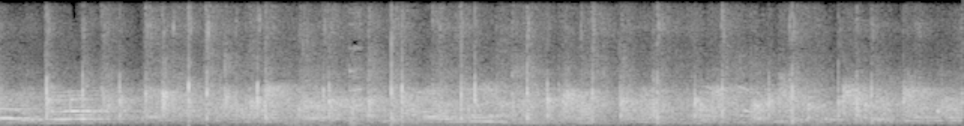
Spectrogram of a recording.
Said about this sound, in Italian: datemi una mano con un bel applauso, vorrei invitare sul palco con noi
